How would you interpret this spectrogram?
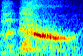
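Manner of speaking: big audible exhale; demonstrative sigh. Shown as a demonstration. Vlogger showing viewers what to do once in a while, long sigh. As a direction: let out one long breath. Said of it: "Everyone should do this once in a while".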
